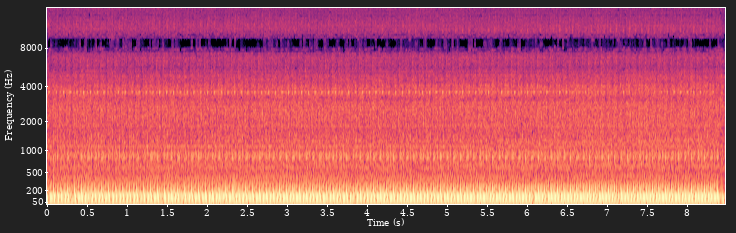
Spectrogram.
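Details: Triumph T140 twin before new carbs, hard to start, dead battery, lots of smoke: low, lumpy beat of about four pulses a second that keeps stumbling and never settles into an even idle. Runs rough, cause unconfirmed.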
